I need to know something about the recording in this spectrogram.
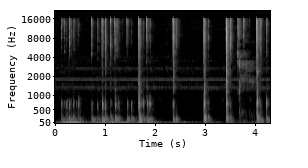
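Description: Typing on a computer keyboard: a quick, irregular run of key clicks with a few sharper, louder strikes among them.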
